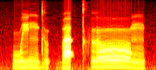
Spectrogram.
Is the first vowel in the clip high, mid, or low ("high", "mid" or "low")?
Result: high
